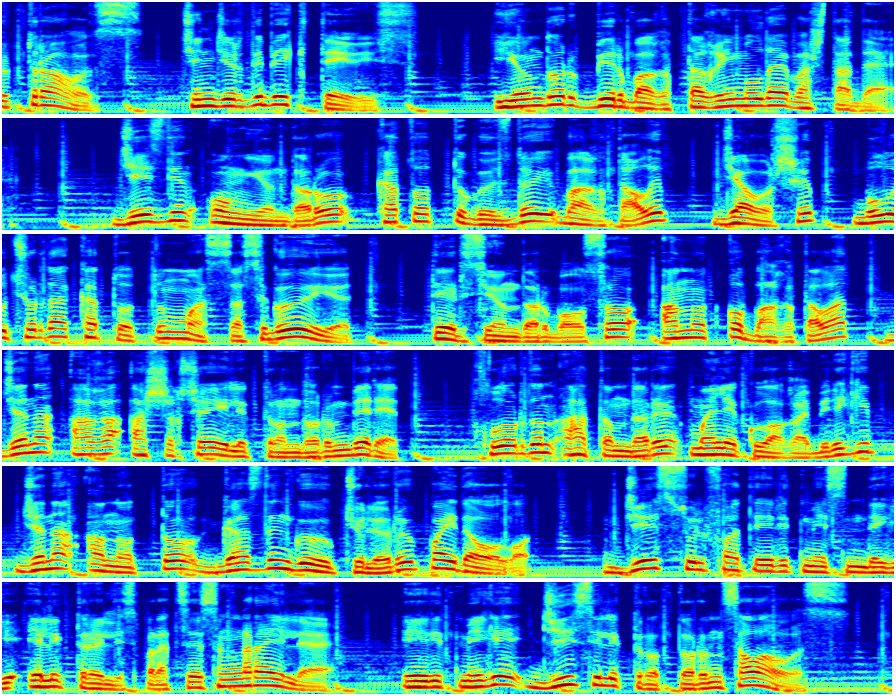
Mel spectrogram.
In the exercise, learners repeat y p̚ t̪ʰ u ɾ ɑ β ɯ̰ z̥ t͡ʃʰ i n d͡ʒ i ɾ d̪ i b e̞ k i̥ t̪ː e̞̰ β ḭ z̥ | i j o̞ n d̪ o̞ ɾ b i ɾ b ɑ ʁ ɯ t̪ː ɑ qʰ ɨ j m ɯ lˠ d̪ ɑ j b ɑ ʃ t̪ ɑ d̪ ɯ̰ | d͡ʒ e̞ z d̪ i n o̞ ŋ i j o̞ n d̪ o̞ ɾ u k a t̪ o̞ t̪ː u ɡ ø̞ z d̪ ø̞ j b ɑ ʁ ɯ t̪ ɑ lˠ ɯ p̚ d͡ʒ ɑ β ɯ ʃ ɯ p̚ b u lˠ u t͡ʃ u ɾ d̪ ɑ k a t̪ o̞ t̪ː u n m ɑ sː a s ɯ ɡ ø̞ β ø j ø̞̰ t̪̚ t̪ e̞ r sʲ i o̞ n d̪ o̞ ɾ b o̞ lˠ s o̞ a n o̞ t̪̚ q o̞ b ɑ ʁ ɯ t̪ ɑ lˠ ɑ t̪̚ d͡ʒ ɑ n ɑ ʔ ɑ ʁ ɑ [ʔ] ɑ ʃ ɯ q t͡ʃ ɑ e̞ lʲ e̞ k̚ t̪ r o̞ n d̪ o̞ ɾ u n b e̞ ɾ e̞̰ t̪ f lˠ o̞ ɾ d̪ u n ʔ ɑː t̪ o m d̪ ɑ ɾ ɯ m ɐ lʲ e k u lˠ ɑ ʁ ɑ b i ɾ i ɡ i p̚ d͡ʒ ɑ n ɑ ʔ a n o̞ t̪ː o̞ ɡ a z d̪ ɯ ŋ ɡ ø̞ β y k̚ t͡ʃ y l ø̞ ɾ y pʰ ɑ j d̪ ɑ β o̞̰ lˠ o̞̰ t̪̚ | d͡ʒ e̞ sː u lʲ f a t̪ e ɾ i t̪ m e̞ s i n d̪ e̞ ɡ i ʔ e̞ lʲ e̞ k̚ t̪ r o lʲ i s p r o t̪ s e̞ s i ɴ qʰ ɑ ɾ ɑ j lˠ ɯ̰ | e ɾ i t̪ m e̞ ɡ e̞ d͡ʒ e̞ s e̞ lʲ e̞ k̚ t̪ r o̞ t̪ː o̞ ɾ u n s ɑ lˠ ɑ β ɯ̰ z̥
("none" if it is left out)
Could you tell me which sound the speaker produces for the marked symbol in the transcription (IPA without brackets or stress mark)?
ʔ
